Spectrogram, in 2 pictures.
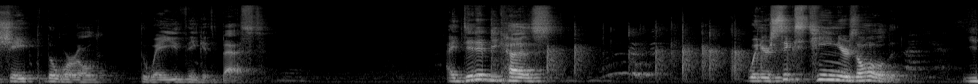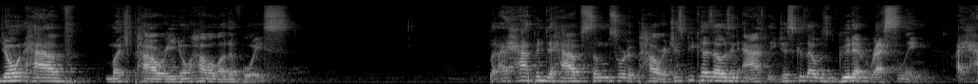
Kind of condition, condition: setting, live audience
